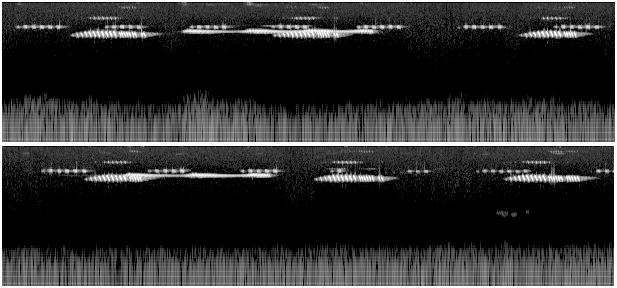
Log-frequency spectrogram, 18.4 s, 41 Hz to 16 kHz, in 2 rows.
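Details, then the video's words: Bell crickets and crickets singing in autumn at Narita in Chiba Prefecture, Japan, captured with a TASCAM Portacapture X8: high, bright pulsed trills in short bursts roughly every one and a half seconds, with occasional longer ringing notes between them and a quiet low hum. "秋の音 スズムシとコオロギの鳴き声 - Sounds of autumn, chirping of crickets and crickets"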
